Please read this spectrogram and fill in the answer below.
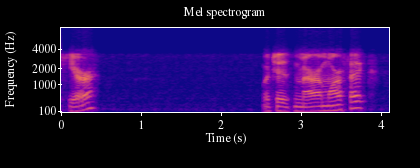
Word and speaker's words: meromorphic: right here which is meromorphic so it sounds kind of like Cola morphic I mean I guess maybe you might consider that it rhymes okay so meromorphic means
